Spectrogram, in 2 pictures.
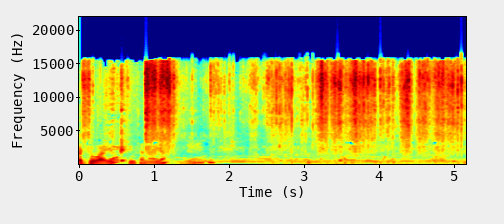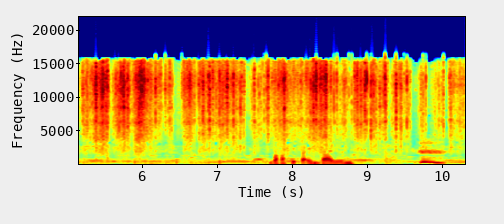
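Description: Store background music playing steadily, with a voice speaking over it in the first couple of seconds and again briefly near the end, and light rustling close to the microphone.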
